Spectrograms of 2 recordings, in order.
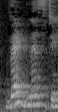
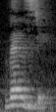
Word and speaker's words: Wednesday: Normally this day is silent. इस डे को हम बोलते नहीं जोर से. वेडनेसडे नहीं बोलना है, वेंसडे, वेंसडे. So this D sound is silent.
